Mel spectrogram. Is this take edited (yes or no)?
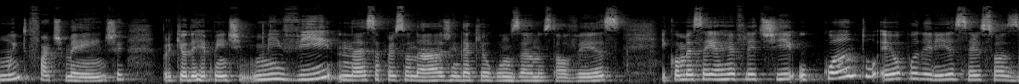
no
